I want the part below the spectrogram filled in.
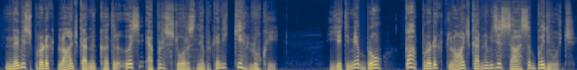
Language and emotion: Kashmiri, surprised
